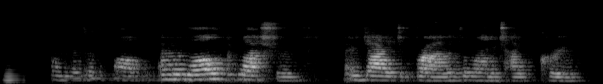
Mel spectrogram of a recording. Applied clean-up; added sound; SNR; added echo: neural mask model DeepFilterNet 3.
